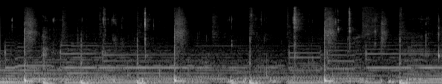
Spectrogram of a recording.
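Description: Wet, squishy eating sounds of ripe mango flesh being bitten and chewed, with several sharp mouth smacks, over steady background music.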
